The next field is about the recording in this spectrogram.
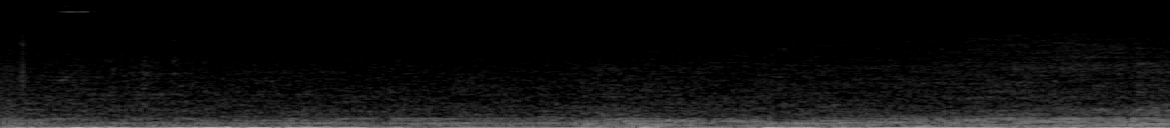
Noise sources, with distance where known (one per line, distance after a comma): small-sounding engine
